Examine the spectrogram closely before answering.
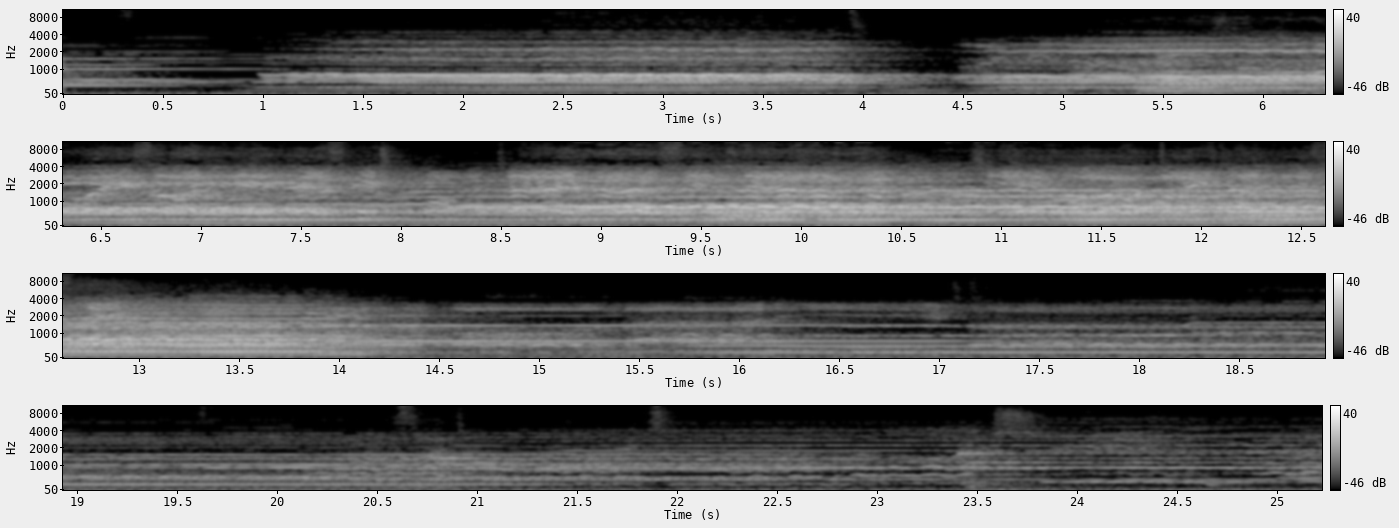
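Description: Contemporary operatic singing with a small chamber ensemble: voices sung with vibrato over held instrumental chords. It swells to its loudest through the middle, then settles into quieter sustained tones.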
